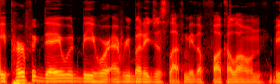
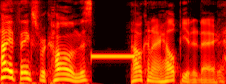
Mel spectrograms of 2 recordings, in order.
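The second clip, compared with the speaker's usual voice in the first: polite, pitched-up, sing-song phone voice; 6 semitones higher, 4 dB louder than usual. Showing the voice they use answering calls: polite customer-service phone voice. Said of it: "I literally I got the voice down".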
